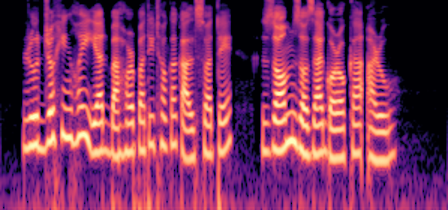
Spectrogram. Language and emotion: Assamese, neutral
